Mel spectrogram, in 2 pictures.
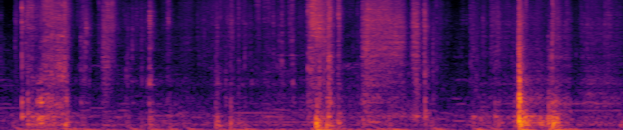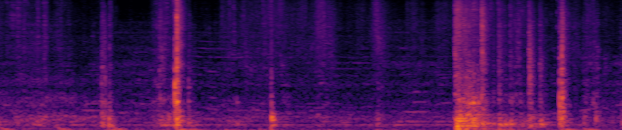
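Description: Cardboard case and sealed trading-card boxes being handled and set down on a table: scattered knocks, scrapes and rustles, the sharpest knock about five seconds in.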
